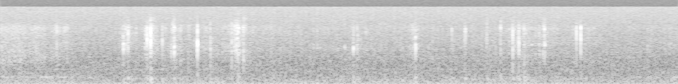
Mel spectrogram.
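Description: Long acrylic nails tap and scratch with both hands on a flat sheet of holographic mermaid scale-printed fabric. About ten quiet, sharp, bright ticks stand out over a soft, continuous scratchy rustle, each dying away almost instantly.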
